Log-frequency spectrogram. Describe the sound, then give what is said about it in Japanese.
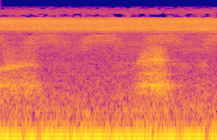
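A dense cicada chorus of minmin and bear cicadas: a constant high, hissing drone with slower, swelling calls rising and falling over it, loud, with no talking. “うん、これはミンミンゼミとクマゼミかなミンミンミンミンって言ってるやつがミンミンゼミで、なんかシーって言ってるのが”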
